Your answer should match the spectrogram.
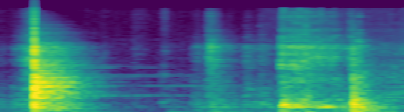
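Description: A steel shaft knocking into place in a plywood housing with turned bushings as it is fitted by hand: one sharp knock just after the start that rings briefly, followed by fainter handling sounds.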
